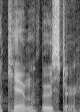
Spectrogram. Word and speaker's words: Kim Booster: Was, and, the way you say his name, the whole time I thought it was Joel Kambusser. You pronounce vowels different than most people. Joel Kim Booster.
